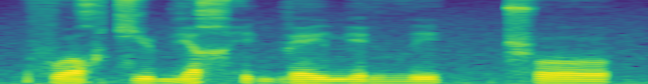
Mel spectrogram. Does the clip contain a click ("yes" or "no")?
no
